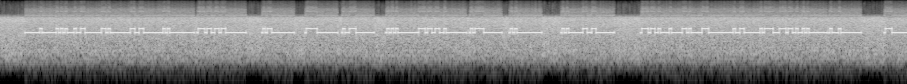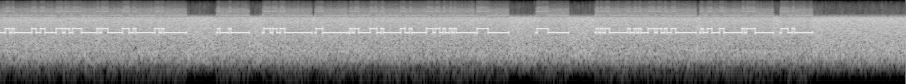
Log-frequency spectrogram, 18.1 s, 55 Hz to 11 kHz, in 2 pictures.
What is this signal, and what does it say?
TTY/TDD text telephone tones (45.45 baud Baudot), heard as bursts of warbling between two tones, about 400 Hz shift, 1600 Hz centre, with phone line noise. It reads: YWGIX LBTAY PEXXI KGMWE JQMGI OZNGK VMBNP JTTSJ WWVEN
